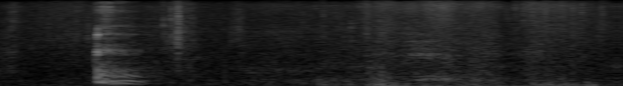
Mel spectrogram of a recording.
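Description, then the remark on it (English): A single short, rough throat clearing bursts out loudly, then gives way to a low, quiet murmur of background noise for the rest of the moment. “My apologies for clearing my throat often here this morning, one of those times of the year.”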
